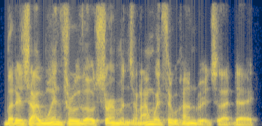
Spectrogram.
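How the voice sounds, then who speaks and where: An older man with a deep voice hosting a casual studio chat, telling stories with self-deprecating humor. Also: sing-song, normal speed. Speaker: host.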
